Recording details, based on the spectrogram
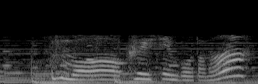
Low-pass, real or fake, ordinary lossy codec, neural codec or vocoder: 7.2 kHz; real; AAC, 16 kbps; none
